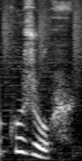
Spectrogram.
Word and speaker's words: кожух: інакше ніж пишемо наприклад пишемо кожух а вимовляємо кужух о наближене до у пишемо мотузка а вимовляємо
